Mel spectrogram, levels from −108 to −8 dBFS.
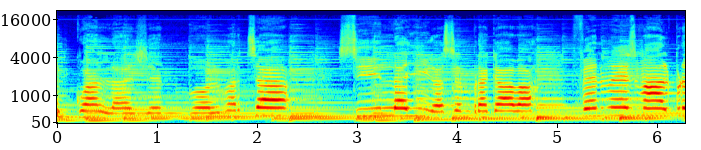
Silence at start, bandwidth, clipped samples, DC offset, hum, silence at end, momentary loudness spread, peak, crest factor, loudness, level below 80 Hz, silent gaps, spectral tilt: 0 s; 17 kHz; under 0.1%; under 0.1%; none; 0 s; 14 LU; -4 dBFS; 18 dB; -22 LUFS; -74 dBFS; none; -6 dB/octave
